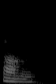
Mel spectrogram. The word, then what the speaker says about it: Ami: Ami. Ami. I always pronounce it Amy, but Ami is fine.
